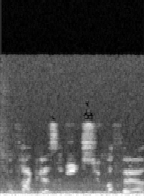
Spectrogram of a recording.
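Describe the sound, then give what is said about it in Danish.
A steady, dense low rumble inside a car while driving on the way to the next guest, continuous throughout, with indistinct voices talking over the engine and road noise. “Så sidder vi i bilen igen.”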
